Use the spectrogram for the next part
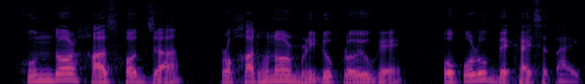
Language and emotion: Assamese, neutral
